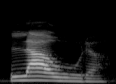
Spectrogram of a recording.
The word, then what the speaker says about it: Laura: Laura. So there is an A and U, and we pronounce them both.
